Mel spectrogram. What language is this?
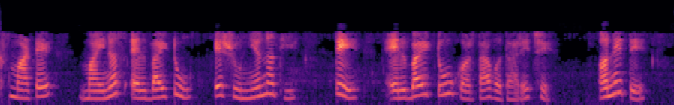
Gujarati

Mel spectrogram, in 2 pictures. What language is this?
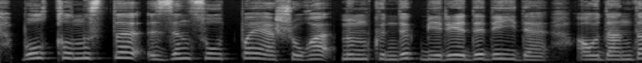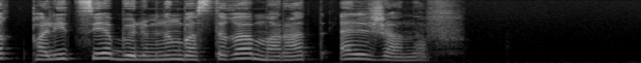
Kazakh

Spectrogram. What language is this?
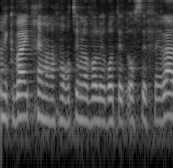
Hebrew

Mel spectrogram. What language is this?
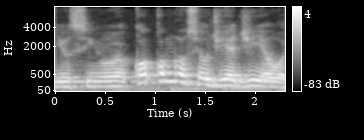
Portuguese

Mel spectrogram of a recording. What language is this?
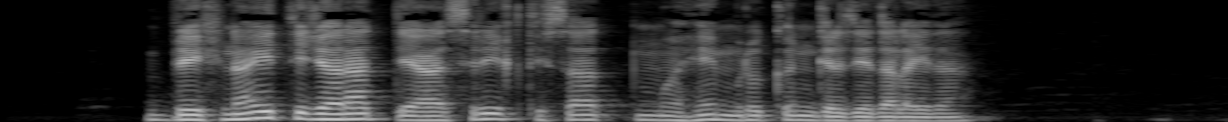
Pashto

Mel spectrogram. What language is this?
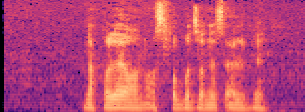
Polish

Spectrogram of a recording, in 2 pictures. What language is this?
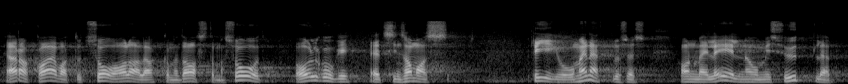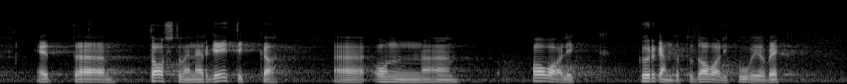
Estonian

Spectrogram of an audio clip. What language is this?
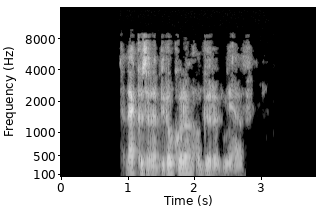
Hungarian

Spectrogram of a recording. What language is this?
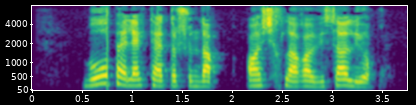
Uyghur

